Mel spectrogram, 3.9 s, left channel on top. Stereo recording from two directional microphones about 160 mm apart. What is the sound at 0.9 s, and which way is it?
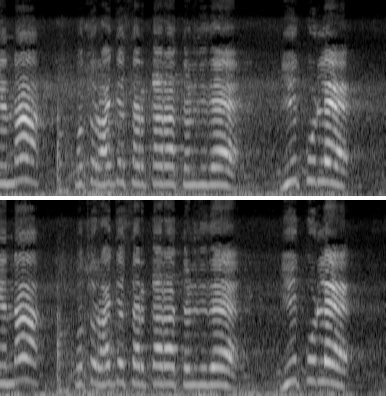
A man's voice, 30° right (ahead or behind).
